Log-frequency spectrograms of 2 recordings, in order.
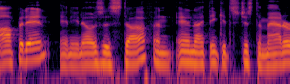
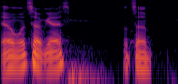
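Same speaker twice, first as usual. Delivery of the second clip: relaxed, low, laid-back, soft and easy; 5 semitones lower, 6 dB quieter than usual. Speaker showing how he'd sound talking normally on stream, chilled-out Tyler1 impression. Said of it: "He just chills".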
